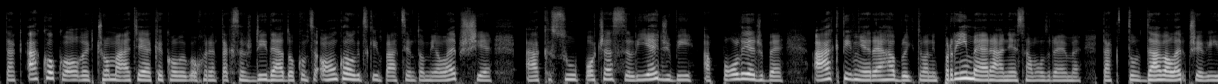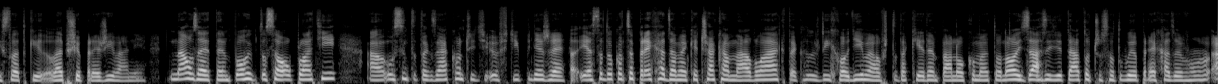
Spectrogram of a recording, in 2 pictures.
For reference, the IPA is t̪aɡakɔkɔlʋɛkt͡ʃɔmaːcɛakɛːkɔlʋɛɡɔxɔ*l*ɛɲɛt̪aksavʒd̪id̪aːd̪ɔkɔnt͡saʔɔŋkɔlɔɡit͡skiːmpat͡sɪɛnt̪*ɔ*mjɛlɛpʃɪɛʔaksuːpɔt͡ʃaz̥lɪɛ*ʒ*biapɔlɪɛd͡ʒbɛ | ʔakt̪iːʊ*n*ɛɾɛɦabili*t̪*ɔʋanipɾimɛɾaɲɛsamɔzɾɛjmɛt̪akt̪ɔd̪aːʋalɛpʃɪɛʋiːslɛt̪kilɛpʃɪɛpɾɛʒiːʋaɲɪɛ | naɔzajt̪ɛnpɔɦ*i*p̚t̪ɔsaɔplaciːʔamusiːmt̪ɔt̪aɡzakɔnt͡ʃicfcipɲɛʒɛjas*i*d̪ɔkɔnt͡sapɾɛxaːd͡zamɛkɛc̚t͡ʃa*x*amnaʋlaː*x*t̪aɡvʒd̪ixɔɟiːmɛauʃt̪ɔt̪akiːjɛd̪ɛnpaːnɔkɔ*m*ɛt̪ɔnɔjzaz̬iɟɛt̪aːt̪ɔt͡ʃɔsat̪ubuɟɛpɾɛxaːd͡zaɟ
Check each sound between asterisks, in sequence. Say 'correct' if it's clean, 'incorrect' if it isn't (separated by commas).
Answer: incorrect, correct, incorrect, incorrect, correct, correct, incorrect, incorrect, incorrect, correct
